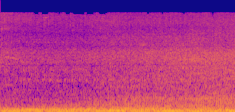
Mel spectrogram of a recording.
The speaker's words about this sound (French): Oh là, c'est quand même grotesque, là, le trafic ce soir.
